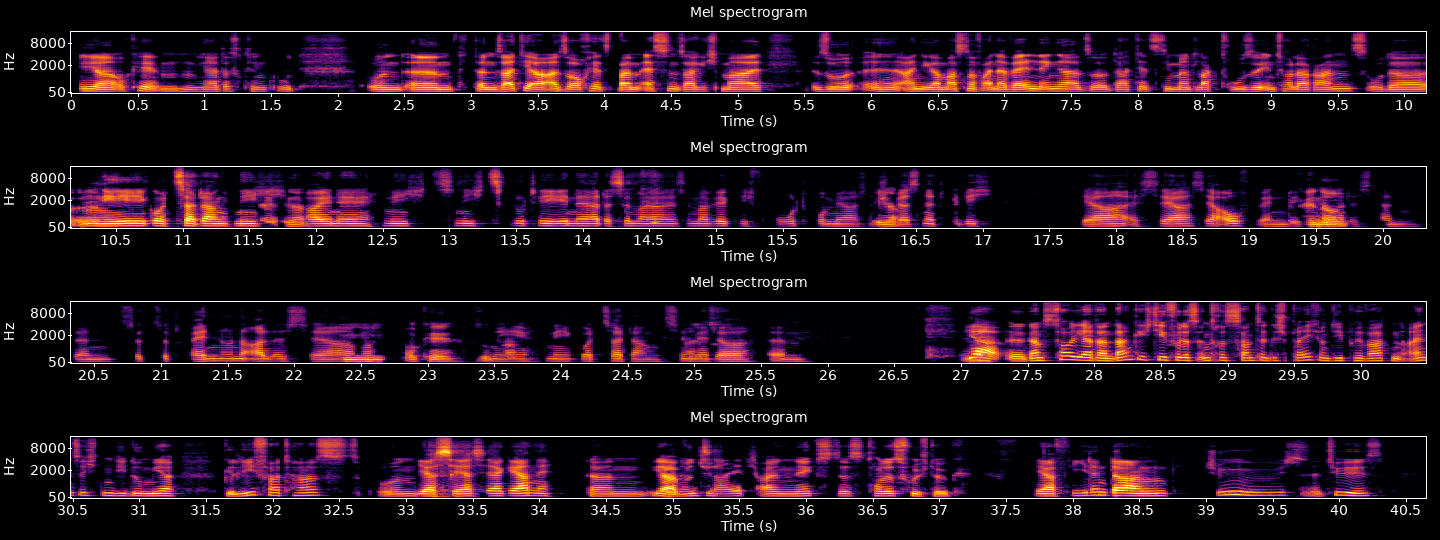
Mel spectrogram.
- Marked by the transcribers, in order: mechanical hum; static; other background noise
- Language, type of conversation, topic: German, podcast, Wie sieht bei euch ein typischer Familienmorgen aus?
